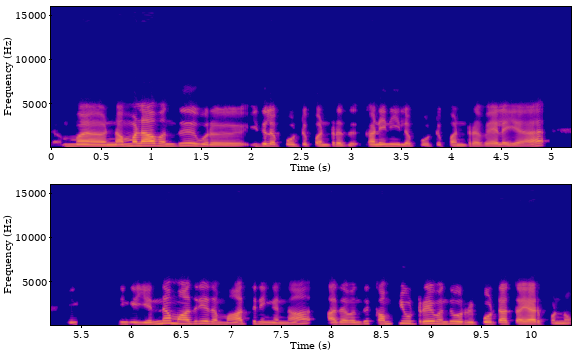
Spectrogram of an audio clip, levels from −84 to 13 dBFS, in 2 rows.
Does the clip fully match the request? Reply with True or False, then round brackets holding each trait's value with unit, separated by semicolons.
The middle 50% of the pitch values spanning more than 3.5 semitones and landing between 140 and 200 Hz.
True (4.3 semitones; 190 Hz)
